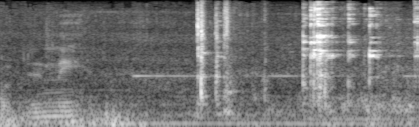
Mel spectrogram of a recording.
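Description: Glass bottles clink together.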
